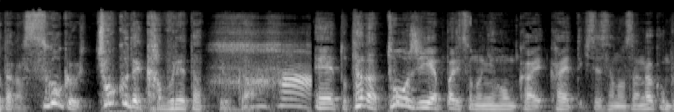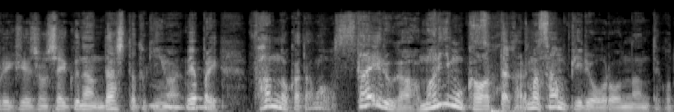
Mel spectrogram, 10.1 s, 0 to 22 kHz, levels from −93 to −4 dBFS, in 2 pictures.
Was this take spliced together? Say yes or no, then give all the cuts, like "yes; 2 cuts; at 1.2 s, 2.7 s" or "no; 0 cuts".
yes; 2 cuts; at 2.3 s, 9.0 s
